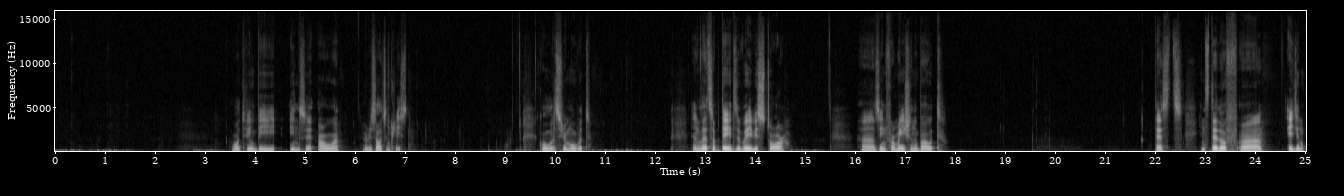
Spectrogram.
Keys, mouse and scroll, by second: 0.9 Return, 1.1 ctrl+s, 9.2 click, 9.5 ctrl+=, 10.3 ctrl+w, 10.7 ctrl+p, 11.0 ctrl+k, 11.2 ctrl+k, 11.5 ctrl+s, 12.4 scroll up 1, 14.7 click, 14.9 ctrl+a, 23.0 click.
